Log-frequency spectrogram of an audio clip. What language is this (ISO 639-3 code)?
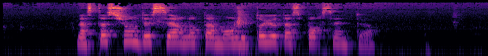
fra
